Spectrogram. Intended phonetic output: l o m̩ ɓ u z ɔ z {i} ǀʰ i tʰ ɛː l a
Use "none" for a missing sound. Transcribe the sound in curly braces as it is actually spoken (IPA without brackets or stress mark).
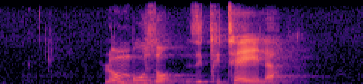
i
